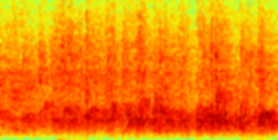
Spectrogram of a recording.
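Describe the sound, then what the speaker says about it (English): An audience at a forum on building Ghana's natural gas infrastructure gives a round of applause, heard as faint, distant, continuous clapping. "A round of applause to him."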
